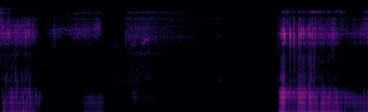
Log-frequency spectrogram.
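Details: Loud, rough, fluttering breathing sounds with a quiet pause between them: snoring.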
